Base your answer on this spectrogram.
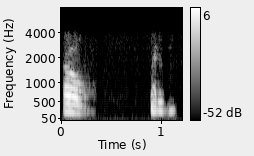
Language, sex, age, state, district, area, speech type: Bodo, female, 18-30, Assam, Kokrajhar, rural, conversation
